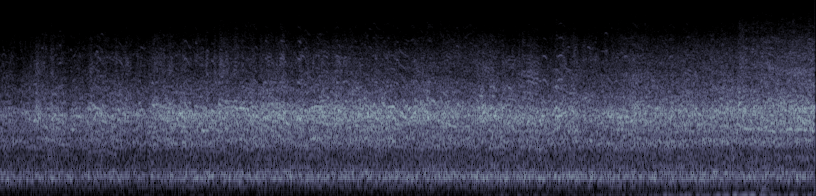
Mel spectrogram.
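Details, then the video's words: A huge flock of wintering wild geese, bean and white-fronted geese, departing before sunrise at Teichland Linum, Brandenburg. Loud, unbroken massed honking and cackling, a dense roar of countless overlapping calls throughout. "Wildgänse vor Sonnenaufgang im Teichland Linum (hundreds of wild geese before sunrise)"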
